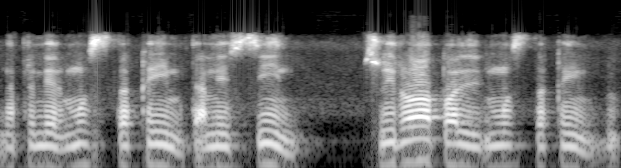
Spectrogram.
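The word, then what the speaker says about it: صِرَاطَ الْمُسْتَقِيمَ: Буква шад губы делай круглыми, а при букве син чуть-чуть как улыбаешься. Вот разница в произношении. Но язык не выходит за зубы.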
